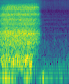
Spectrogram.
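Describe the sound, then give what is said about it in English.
A deep breath drawn in: one long, airy inhalation rushing steadily for most of a second, then cutting off into near silence. “as usual, we take a moment to take a deep breath. So let's begin. In,”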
